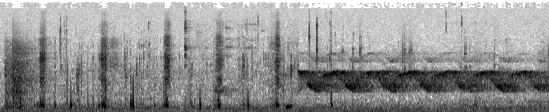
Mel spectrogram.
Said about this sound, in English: There goes a siren.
